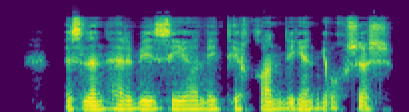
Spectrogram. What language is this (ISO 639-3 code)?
uig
